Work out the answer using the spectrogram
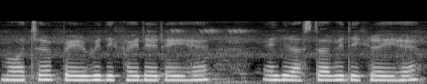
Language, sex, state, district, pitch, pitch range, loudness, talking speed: Hindi, female, Assam, Sonitpur, 205 Hz, 200-210 Hz, -12 LUFS, 195 wpm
